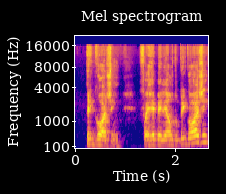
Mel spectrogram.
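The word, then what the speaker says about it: Пригожин: Como é que pronuncia o nome dele em russo? Prigogine. Prigogine.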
